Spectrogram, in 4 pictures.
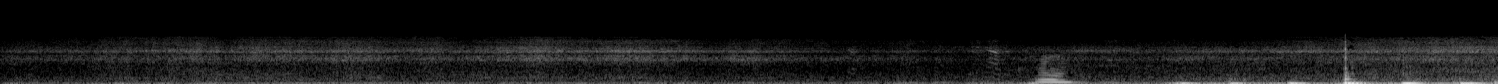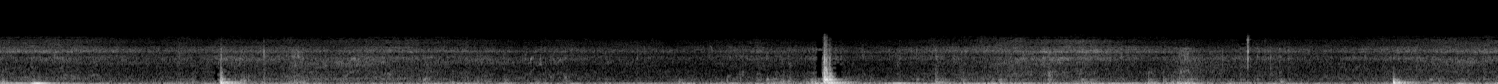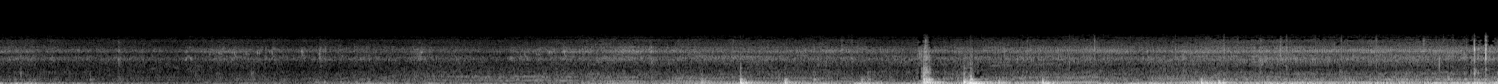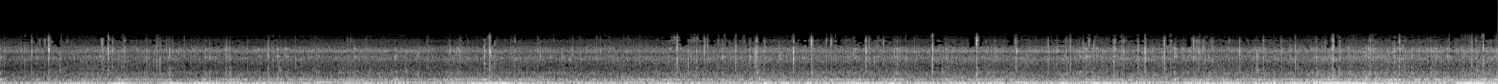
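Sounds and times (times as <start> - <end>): vehicle rumbling: 0.0 - 59.9
scattered clicks: 44.2 - 59.9.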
